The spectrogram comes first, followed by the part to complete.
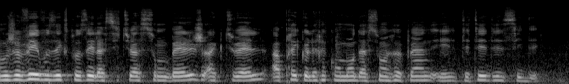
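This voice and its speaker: The speaker talks at a fairly slow pace in a monotone, flat delivery. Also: woman. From Belgium. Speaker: patient advocate. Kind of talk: formal statement at public hearing. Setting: public hearing. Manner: formal.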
